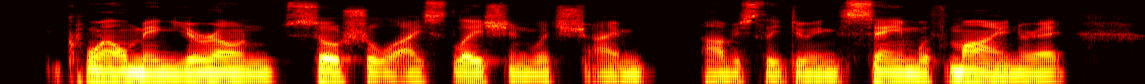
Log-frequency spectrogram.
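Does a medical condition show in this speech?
No.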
